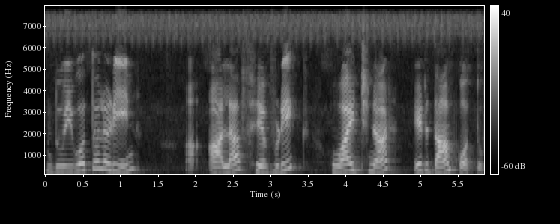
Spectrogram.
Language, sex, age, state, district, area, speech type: Bengali, female, 18-30, West Bengal, Birbhum, urban, read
